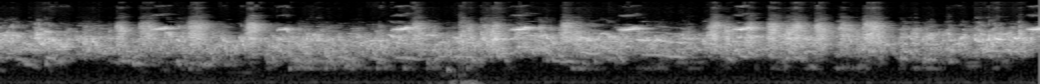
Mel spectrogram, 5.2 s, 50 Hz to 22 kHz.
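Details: Budgerigars recorded 14 January 2024 keep up continuous chirping chatter with scattered high whistled notes, broken only by one short low thump near the middle.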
